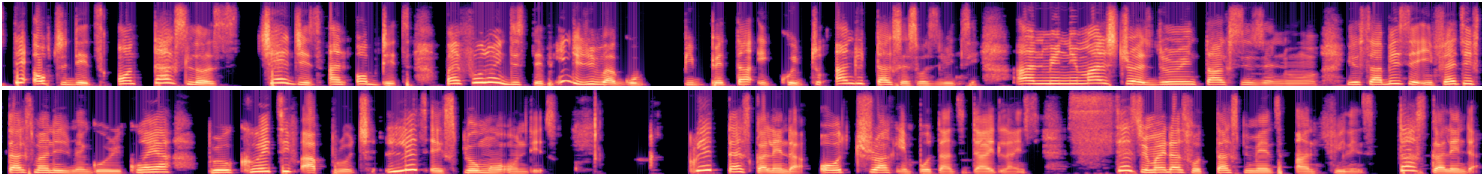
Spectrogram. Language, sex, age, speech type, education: Nigerian Pidgin, female, 46-60, spontaneous, secondary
